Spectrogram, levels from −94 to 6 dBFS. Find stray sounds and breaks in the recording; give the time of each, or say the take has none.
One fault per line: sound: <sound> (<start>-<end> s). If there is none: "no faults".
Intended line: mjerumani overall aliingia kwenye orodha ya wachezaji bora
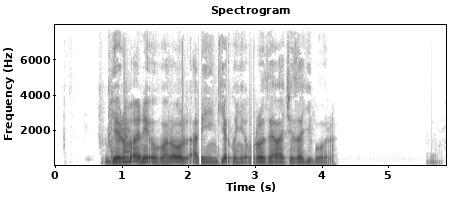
no faults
